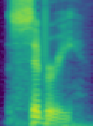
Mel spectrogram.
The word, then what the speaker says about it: Siberry: an artist named Jane sibery which rhymes with slippery yeah I'm glad that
